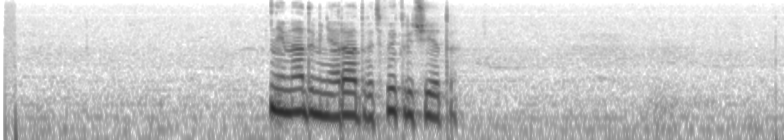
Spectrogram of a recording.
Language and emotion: Russian, sad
